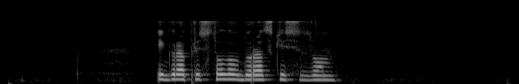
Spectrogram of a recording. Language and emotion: Russian, neutral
